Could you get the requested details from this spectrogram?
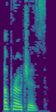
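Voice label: "approaches", British English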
